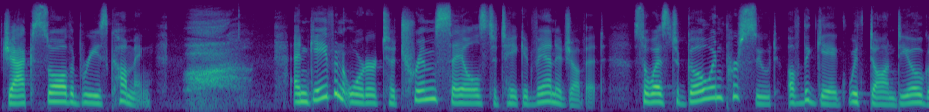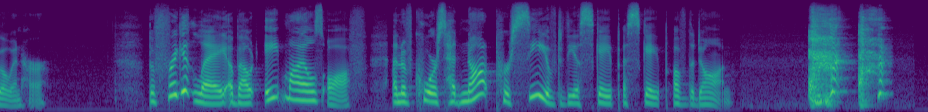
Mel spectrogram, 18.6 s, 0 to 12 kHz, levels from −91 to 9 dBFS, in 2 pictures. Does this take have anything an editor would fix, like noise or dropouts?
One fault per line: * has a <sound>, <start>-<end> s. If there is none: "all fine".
* has a breath, 1.8-2.6 s
* has a cough, 17.4-18.2 s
